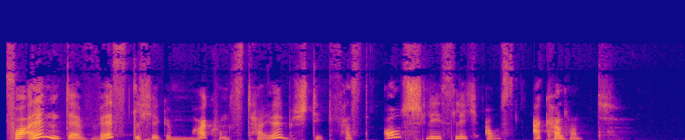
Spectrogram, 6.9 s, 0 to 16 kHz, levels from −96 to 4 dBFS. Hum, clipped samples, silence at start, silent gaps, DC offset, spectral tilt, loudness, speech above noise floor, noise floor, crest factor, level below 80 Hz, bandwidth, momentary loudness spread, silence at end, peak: none; under 0.1%; 0.05 s; none; under 0.1%; -3.5 dB/octave; -21 LUFS; 55 dB; -76 dBFS; 20 dB; -58 dBFS; 11.5 kHz; 19 LU; 0.75 s; -2 dBFS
